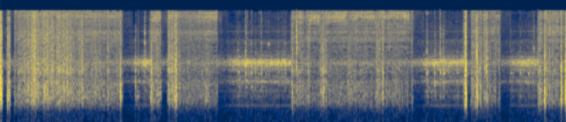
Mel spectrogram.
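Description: Handheld plasma cutter cutting through steel plate: a steady hiss of air and arc with crackling clicks. The hiss drops away briefly a few times.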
